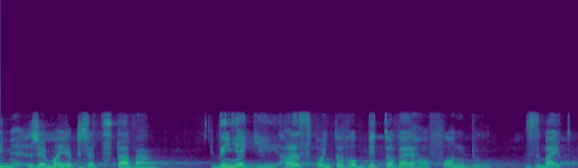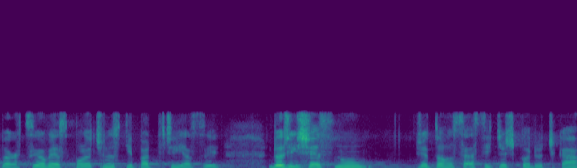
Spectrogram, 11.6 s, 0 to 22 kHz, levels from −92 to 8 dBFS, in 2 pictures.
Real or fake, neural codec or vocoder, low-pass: fake; codec, 16 kHz, 6 kbps, DAC; 7.2 kHz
